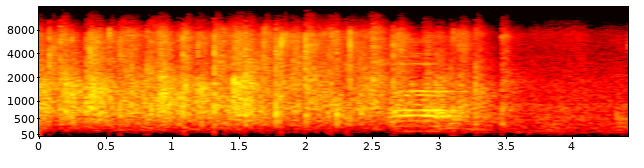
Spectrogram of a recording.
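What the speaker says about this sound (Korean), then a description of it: "같이 박수를 쳐주시죠" An audience at a candidates' speech event for a Korean association president election claps in steady applause that fades out after a few seconds, with voices faintly beneath it.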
